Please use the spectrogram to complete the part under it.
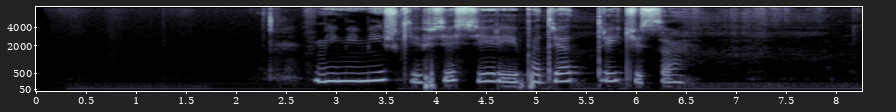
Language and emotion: Russian, sad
